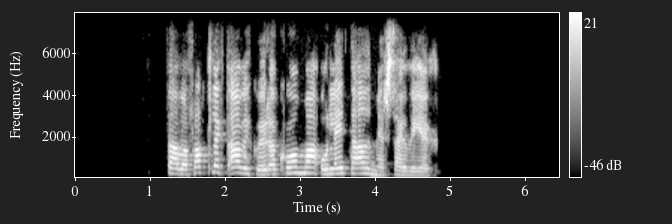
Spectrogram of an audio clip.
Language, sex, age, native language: Icelandic, female, 20-29, Icelandic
